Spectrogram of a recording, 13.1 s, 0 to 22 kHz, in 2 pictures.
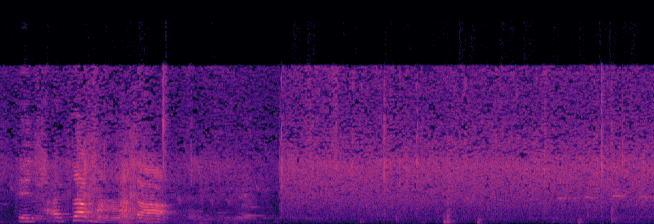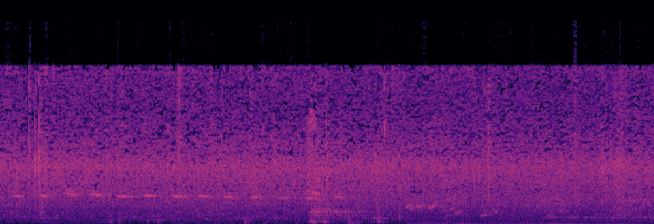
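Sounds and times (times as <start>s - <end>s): light rain hissing: 0.0s - 13.0s
faint high-pitched chirping: 5.5s - 12.4s.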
